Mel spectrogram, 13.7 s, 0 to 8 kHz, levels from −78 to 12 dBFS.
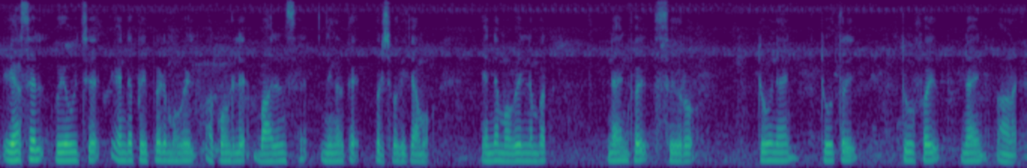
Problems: none marked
